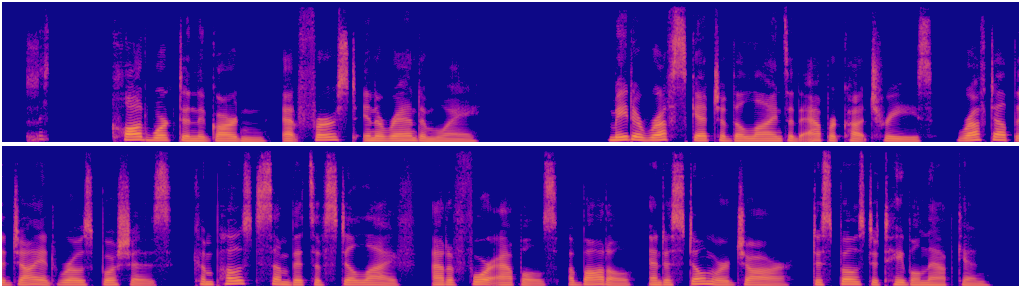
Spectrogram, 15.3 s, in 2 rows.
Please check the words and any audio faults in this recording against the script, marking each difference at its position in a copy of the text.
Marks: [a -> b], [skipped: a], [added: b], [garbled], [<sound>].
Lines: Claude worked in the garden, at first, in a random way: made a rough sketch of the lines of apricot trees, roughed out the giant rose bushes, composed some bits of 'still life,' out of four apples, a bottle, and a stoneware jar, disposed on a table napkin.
[laugh] Claude worked in the garden, at first, in a random way: made a rough sketch of the lines of apricot trees, roughed out the giant rose bushes, composed some bits of 'still life,' out of four apples, a bottle, and a stoneware jar, disposed [skipped: on] a table napkin.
